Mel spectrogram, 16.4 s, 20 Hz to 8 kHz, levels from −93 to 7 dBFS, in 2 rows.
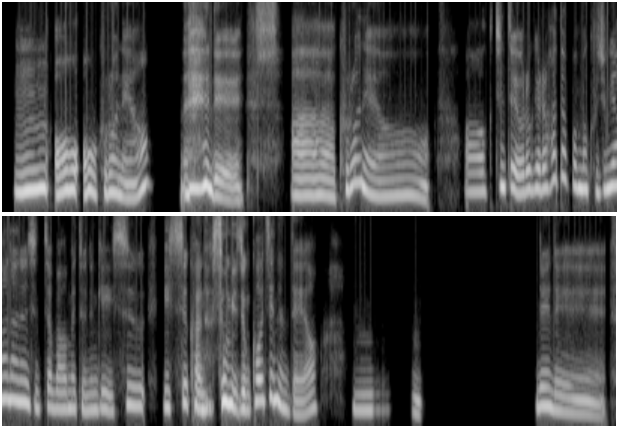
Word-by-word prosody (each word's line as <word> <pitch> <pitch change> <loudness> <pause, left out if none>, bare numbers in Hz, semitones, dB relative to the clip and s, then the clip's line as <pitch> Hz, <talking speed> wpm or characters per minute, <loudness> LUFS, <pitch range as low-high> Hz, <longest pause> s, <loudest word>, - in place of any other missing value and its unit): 음 245 +4 +6
어 240 +5 +4
어 240 -3 +2
그러네요. 215 - -1 0.5
네. 265 +3 +8
네. 150 - 0 0.6
아 190 -1 -1
그러네요. 190 - -2 0.5
아 230 0 -5
진짜 280 -2 +1
여러 230 +3 0
개를 260 0 -1
하다 380 +1 -5
보면 270 -5 +1
그중에 250 +4 0
하나는 295 -2 +2
진짜 215 -2 -6
마음에 195 0 -4
드는 185 -1 -7
게 195 -1 -5
있을 225 +5 -4 0.2
있을 220 +5 -3
가능성이 220 +2 +4
좀 195 -1 0
커지는데요. 205 - -1 0.5
음. 180 -1 -7 2.2
네네. 160 - -4
215 Hz, 205 characters per minute, -21 LUFS, 185-255 Hz, 2.2 s, 네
